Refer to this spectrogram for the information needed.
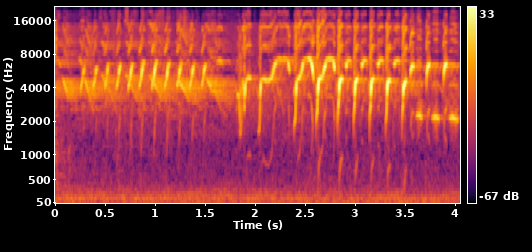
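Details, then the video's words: Singing canary with special notes: a rapid wavering whistled trill followed by a series of upward-sweeping syllables and some lower repeated notes, with a faint low hum behind. "تغريد روووعة ونوطات مميزة canary"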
